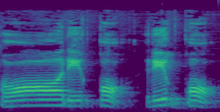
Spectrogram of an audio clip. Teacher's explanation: جب قاف ساکن ہو تو اس کو ہلا کر پڑھا جاتا ہے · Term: کلکلا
